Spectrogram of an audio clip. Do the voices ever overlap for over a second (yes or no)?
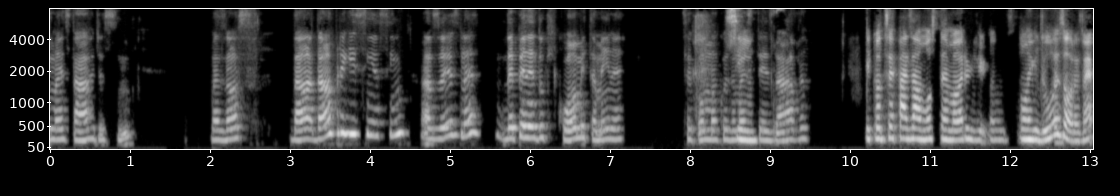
no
